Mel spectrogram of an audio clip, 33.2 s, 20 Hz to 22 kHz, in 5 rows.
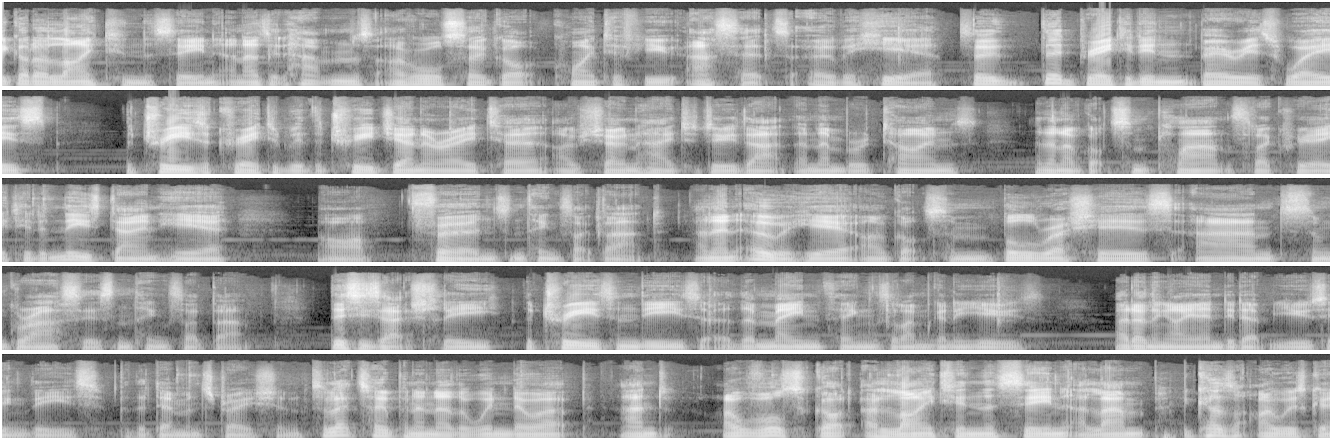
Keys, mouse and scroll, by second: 0.6 scroll down 1, 1.4 middle click, 2.4 KP_7, 2.9-3.8 scroll down 2, 3.8 shift+middle click, 5.3 shift+middle click, 5.6-6.6 shift+scroll up 2, 6.6-6.9 scroll down 1, 8.9 middle click, 11.6-13.4 scroll up 1, 13.4 click, 15.4-16.1 scroll down 1, 16.3 shift+middle click, 16.6 scroll up 1, 17.2 shift+middle click, 17.6-18.2 scroll up 1, 18.2 shift+scroll up 1, 18.8-21.2 scroll down 1, 23.5 shift+middle click, 26.7-27.4 scroll down 1, 27.4 click, 28.2 click, 29.5-30.2 scroll down 1, 30.4 click.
